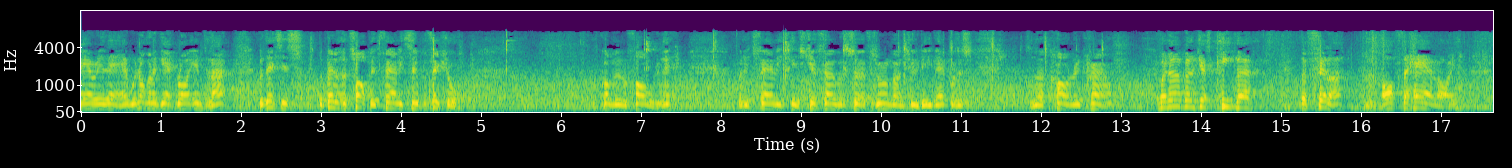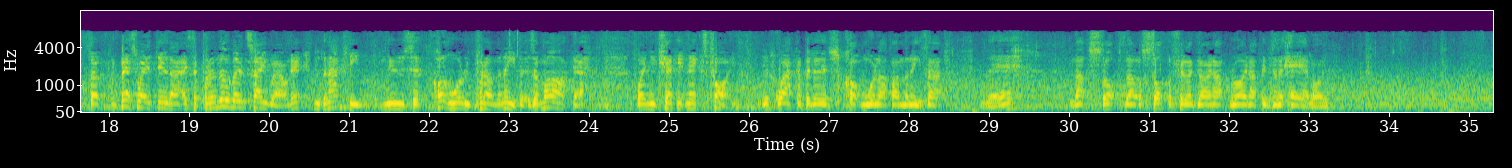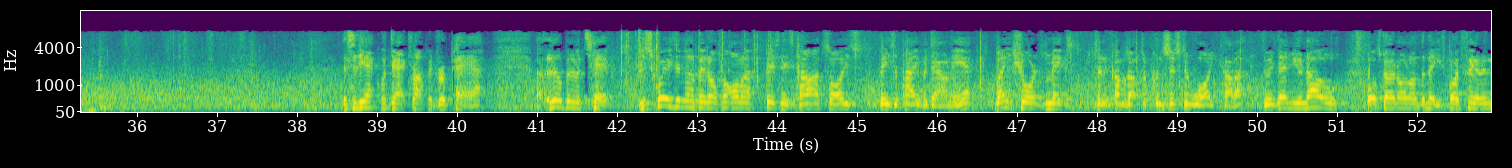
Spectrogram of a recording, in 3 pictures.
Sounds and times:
Speech: 0.0 - 4.8, 6.5 - 7.6, 8.2 - 11.2, 11.8 - 33.3, 38.6 - 40.4, 41.0 - 52.9.

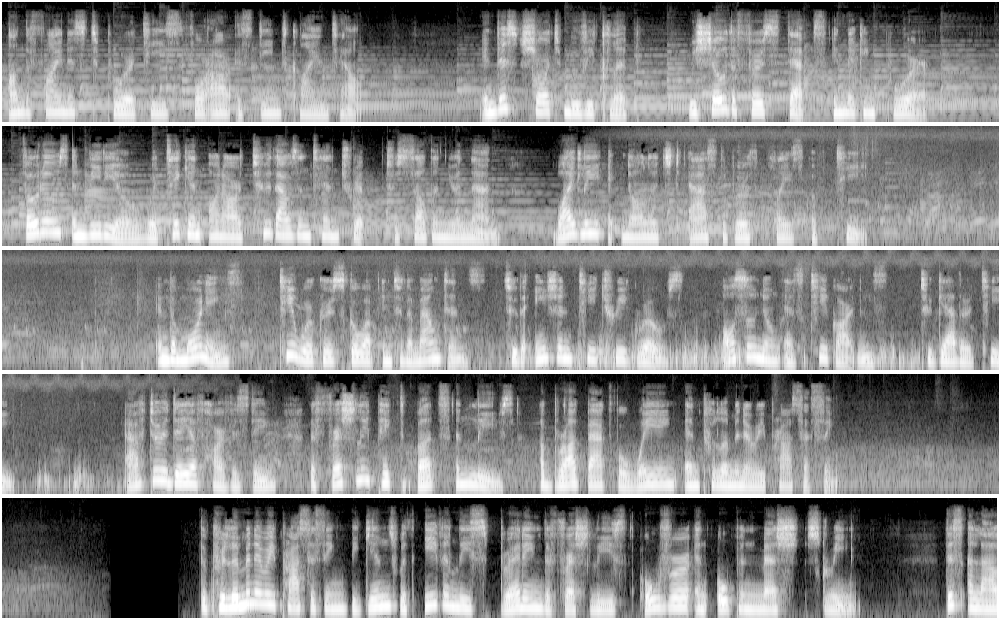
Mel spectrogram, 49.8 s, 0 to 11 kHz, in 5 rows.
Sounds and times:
Speech: 0.0 - 3.6, 4.8 - 6.3, 6.9 - 9.2, 10.2 - 20.1, 20.7 - 30.0, 31.2 - 38.3, 41.9 - 48.5, 49.4 - 49.8
Outside, rural or natural: 18.6 - 32.6.

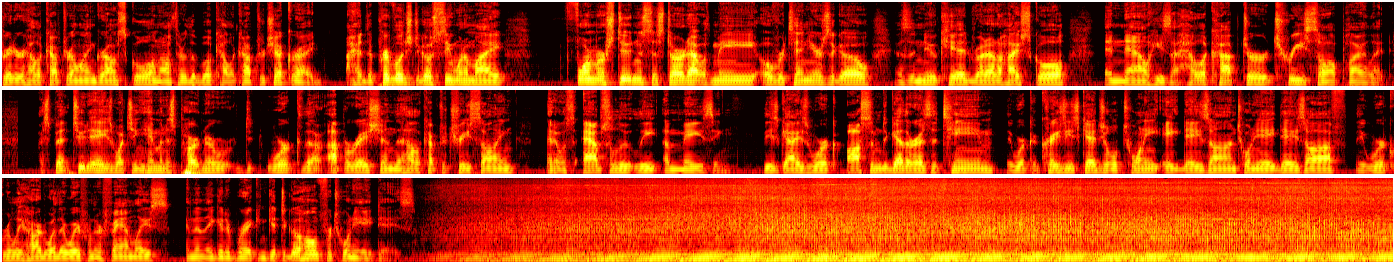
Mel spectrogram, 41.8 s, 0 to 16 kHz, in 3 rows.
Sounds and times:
Speech: 0.0 - 5.0, 5.7 - 32.0.

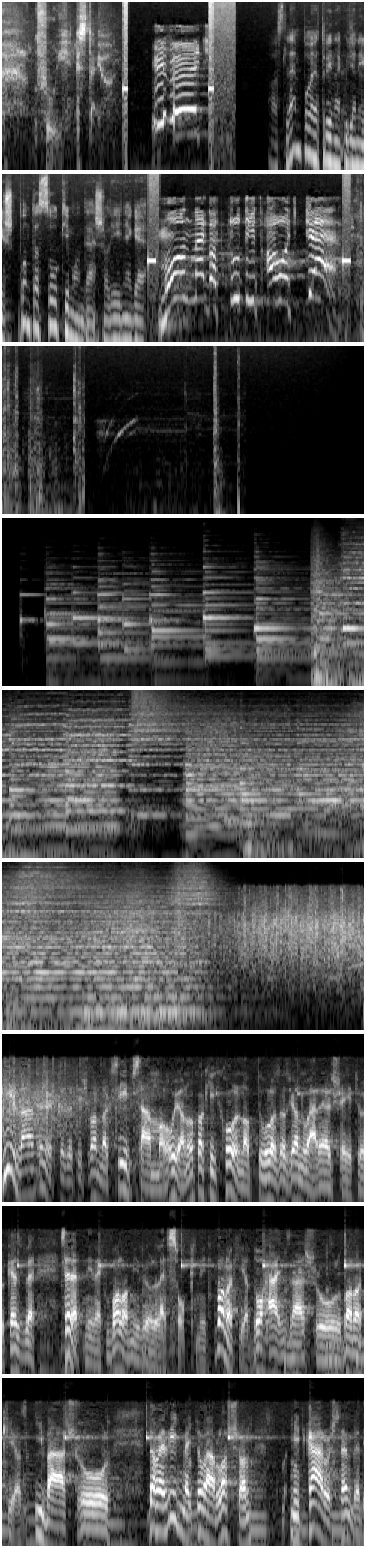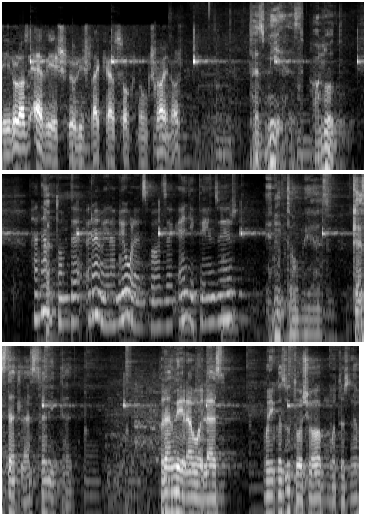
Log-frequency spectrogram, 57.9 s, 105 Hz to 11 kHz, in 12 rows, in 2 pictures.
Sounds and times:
Speech: 3.6 - 9.4, 29.0 - 40.0, 40.6 - 45.8, 48.7 - 54.1, 55.2 - 57.8
Music: 14.7 - 27.4, 31.2 - 57.8.

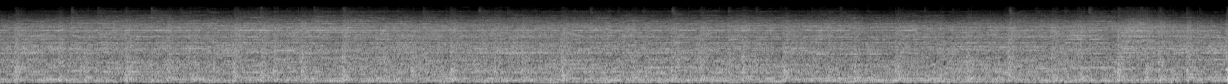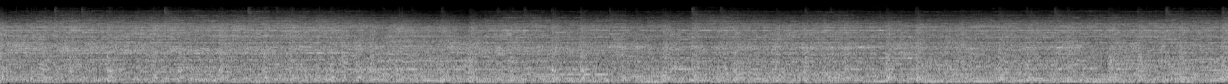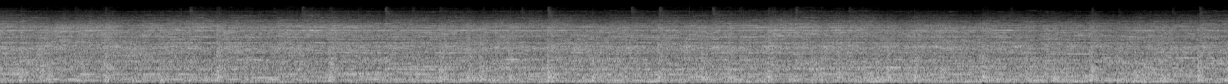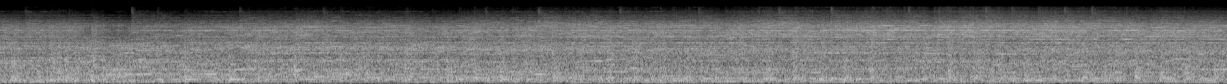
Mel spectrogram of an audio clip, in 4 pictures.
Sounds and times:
Guitar: 0.0 - 49.1
Rock music: 0.0 - 49.1.

